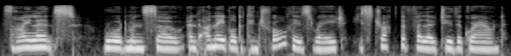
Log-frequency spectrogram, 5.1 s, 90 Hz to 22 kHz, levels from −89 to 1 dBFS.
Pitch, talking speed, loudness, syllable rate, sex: 200 Hz, 190 wpm, -18 LUFS, 5.2 syllables/s, female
